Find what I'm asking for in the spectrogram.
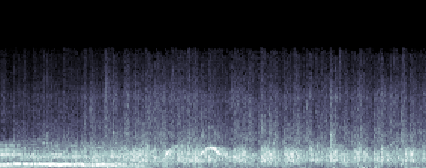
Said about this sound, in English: give a big round of applause for Gentleman Jim, everybody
